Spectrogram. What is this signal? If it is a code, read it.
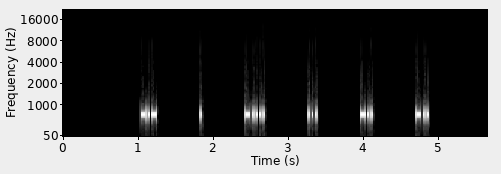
Morse code, heard as a keyed tone, about 50 wpm, spaced as for 14 wpm, 700 Hz. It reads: KE6SDD
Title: USA Call Signs - 6 Characters - 8x Character Spacing - 50wpm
